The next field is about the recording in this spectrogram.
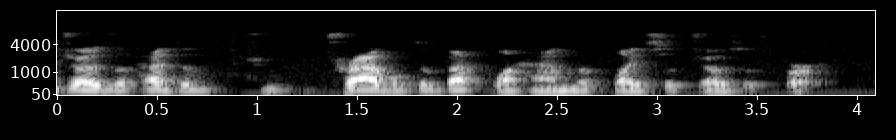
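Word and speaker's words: בית לחם: In Hebrew, the word is pronounced Bethlehem. Bethlehem. Beth, the first word, B-E-T-H. Lechem, the last part of it, L-E-H-E-M.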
